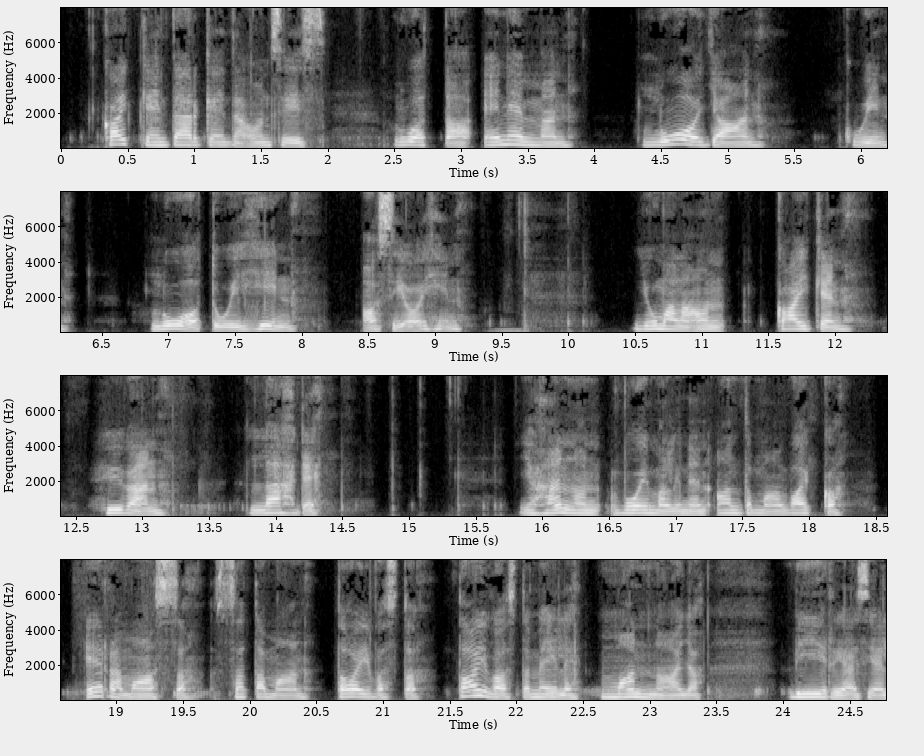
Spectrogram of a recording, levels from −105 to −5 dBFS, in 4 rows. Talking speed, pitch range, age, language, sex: 70 wpm, 175-210 Hz, 20-39, Finnish, female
